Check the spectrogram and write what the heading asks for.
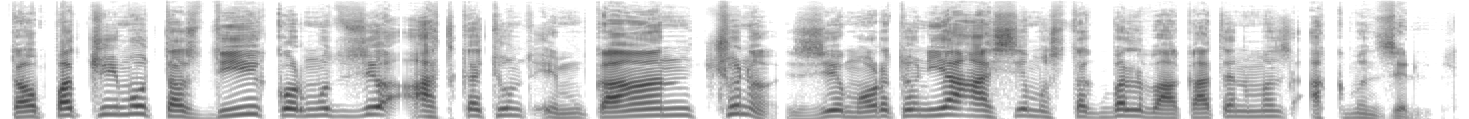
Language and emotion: Kashmiri, neutral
